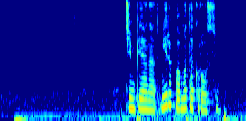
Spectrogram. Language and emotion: Russian, neutral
